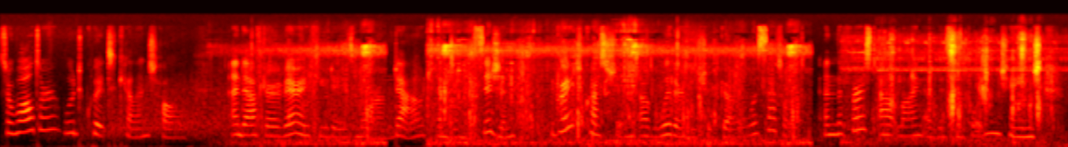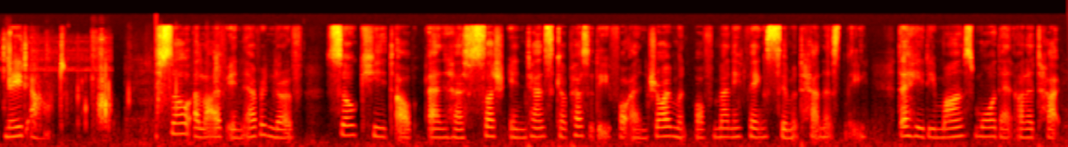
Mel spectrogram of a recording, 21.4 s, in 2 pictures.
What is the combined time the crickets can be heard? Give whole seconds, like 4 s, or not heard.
not heard.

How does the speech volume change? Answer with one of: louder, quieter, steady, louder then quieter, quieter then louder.
louder.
